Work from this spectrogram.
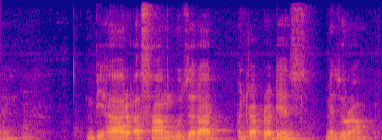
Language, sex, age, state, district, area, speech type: Manipuri, male, 18-30, Manipur, Tengnoupal, rural, spontaneous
